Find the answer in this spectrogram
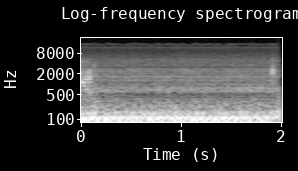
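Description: Steady low rumble of a car's engine idling, heard from inside the cabin.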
